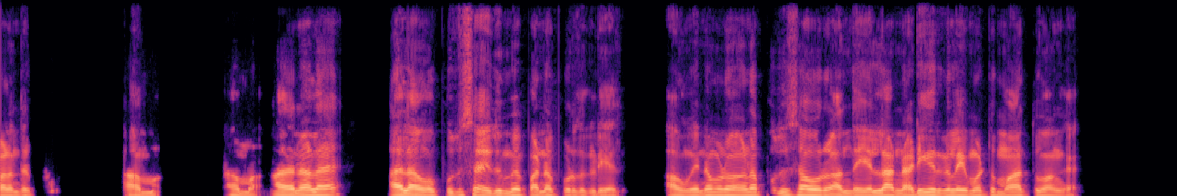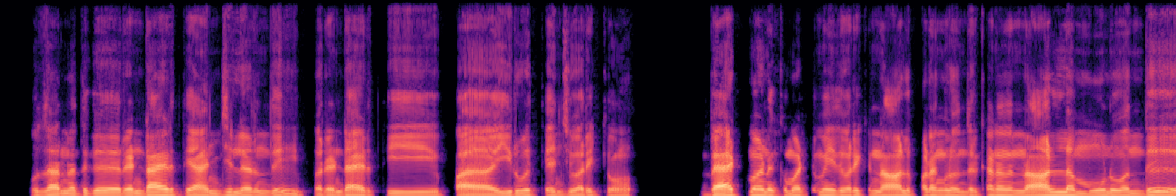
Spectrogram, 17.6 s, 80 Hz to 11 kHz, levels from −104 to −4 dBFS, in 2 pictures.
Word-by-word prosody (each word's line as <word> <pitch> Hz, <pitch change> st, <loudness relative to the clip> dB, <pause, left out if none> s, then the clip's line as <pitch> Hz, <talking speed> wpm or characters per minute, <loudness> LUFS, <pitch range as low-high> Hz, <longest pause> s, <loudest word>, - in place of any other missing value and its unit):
வளர்ந்திருப்பாங்க. 115 Hz, -2 st, -3 dB, 0.6 s
ஆமா. 105 Hz, 0 st, -3 dB, 0.6 s
ஆமா. 105 Hz, -4 st, -3 dB, 0.2 s
அதனால, 140 Hz, +5 st, +4 dB, 0.6 s
அதுல 135 Hz, +2 st, +6 dB
அவங்க 130 Hz, -1 st, +1 dB
புதுசா 155 Hz, +4 st, -2 dB
எதுவுமே 140 Hz, +5 st, +1 dB
பண்ண 125 Hz, +1 st, +1 dB
போறது 110 Hz, -2 st, -4 dB
கிடையாது. 100 Hz, -2 st, -4 dB, 0.4 s
அவங்க 110 Hz, +1 st, -1 dB
என்ன 165 Hz, -, 0 dB
பண்ணுவாங்கன்னா. 165 Hz, +2 st, +1 dB
புதுசா 150 Hz, +3 st, -2 dB
ஒரு 145 Hz, -, 0 dB
அந்த 130 Hz, +1 st, -2 dB
எல்லா 145 Hz, +3 st, +4 dB
நடிகர்களையும் 150 Hz, 0 st, +1 dB
மட்டும் 140 Hz, +1 st, -4 dB
மாத்துவாங்க. 120 Hz, -4 st, -2 dB, 1.1 s
உதாரணத்துக்கு 140 Hz, +1 st, 0 dB, 0.2 s
2005ல 145 Hz, +1 st, +2 dB
இருந்து, 130 Hz, +3 st, -3 dB, 0.2 s
இப்ப 155 Hz, -, -24 dB
2025 115 Hz, +1 st, 0 dB
வரைக்கும். 110 Hz, +2 st, -4 dB, 0.6 s
பேட்மேன்க்கு 160 Hz, -4 st, +4 dB
மட்டுமே 135 Hz, +4 st, -2 dB
இதுவரைக்கும் 135 Hz, -2 st, -1 dB
4 130 Hz, +4 st, +3 dB
படங்கள் 140 Hz, +1 st, 0 dB
வந்திருக்கு. 115 Hz, +3 st, -4 dB
ஆனா 160 Hz, -, +2 dB, 0.2 s
4ல 165 Hz, 0 st, +4 dB, 0.2 s
3 145 Hz, +1 st, 0 dB
வந்து 130 Hz, +7 st, -2 dB
135 Hz, 125 wpm, -22 LUFS, 120-150 Hz, 1.1 s, அதுல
